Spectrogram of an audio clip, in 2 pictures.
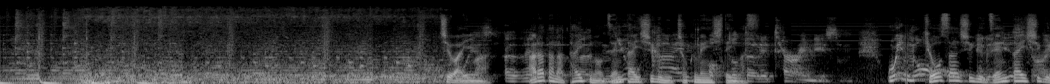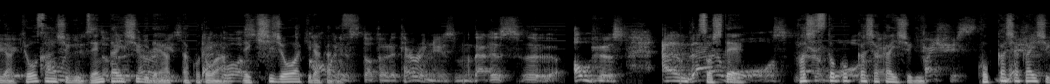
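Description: A faint buzzing chirp, pulsing at around 1 kHz and sitting roughly 30 dB below the sound, runs through the whole clip. This is computer activity noise: processor or graphics load shifts the shared audio ground, so the buzz follows the machine's activity, not the sound.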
